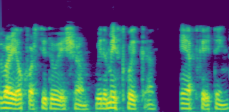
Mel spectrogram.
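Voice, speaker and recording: A man talks at a moderate pace with a non-native accent. His pitch sits in the medium range. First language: not English. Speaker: gaming video creator. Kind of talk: gameplay commentary. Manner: hesitant, with fillers.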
